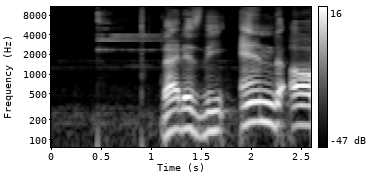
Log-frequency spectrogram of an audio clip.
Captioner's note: bell dinging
